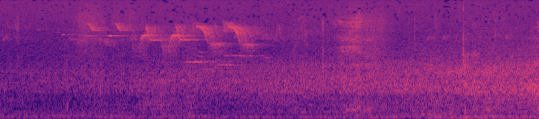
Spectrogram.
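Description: A bird sings a quick run of about six short, falling chirps over steady outdoor background noise, which grows a little louder in the second half.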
